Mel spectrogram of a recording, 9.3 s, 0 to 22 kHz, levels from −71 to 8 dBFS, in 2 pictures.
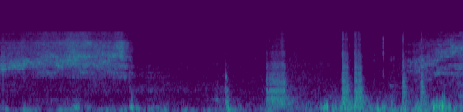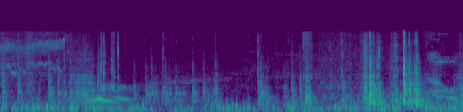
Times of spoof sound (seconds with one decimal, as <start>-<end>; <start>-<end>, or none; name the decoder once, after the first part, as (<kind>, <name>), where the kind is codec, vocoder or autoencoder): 0.0-2.4 (codec, SNAC)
